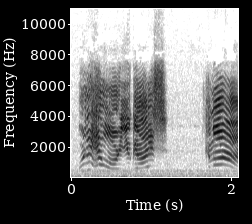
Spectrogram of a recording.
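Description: A high-pitched voice making wavering, meow-like calls that bend up and down in pitch: two close together, then another after a short pause near the end.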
